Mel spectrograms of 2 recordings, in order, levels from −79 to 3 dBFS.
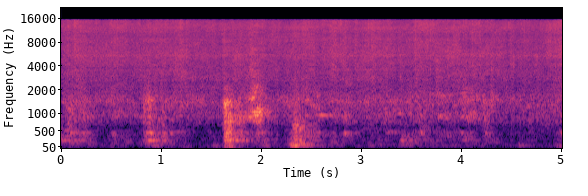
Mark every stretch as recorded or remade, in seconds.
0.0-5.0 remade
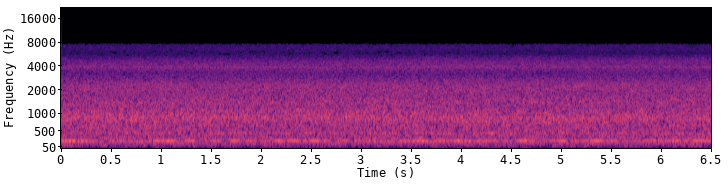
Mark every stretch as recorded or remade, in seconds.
0.0-4.7 recorded; 4.7-6.5 remade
